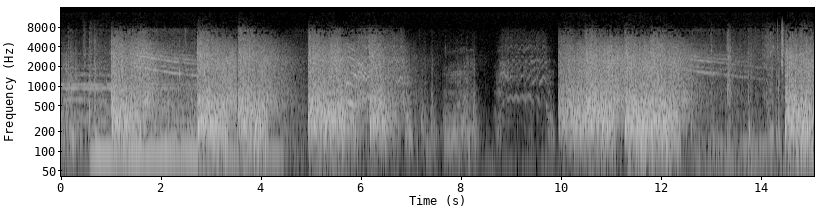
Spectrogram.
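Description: Bullets ricochet off rock with a whining whistle.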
